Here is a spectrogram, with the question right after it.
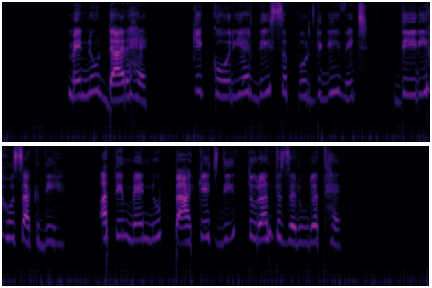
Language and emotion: Punjabi, fearful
